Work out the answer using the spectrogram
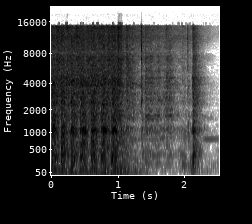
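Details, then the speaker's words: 2012 Dodge Durango 3.6L cranking: about six quick even starter cranks without catching; intermittent loss of fuel pump relay power (fuse M25) suggests bad TIPM not actuating the pump relay, crank no start. "So right there, we lost power. We had no power for a long time. We got power, and then it lost power again. So it's almost acts like that TIPM, the relay, is not actuating correctly."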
